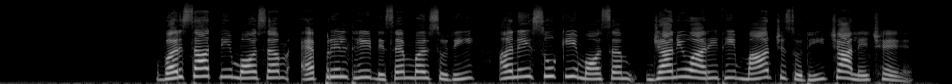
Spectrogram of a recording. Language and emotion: Gujarati, neutral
